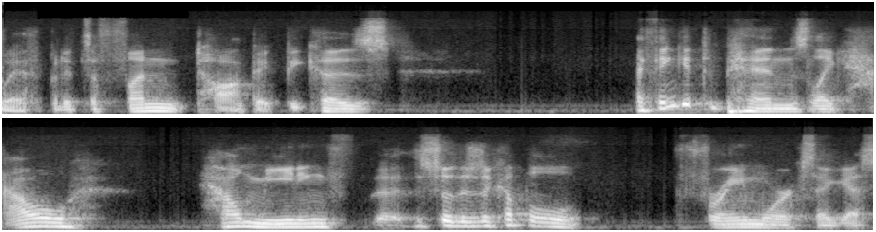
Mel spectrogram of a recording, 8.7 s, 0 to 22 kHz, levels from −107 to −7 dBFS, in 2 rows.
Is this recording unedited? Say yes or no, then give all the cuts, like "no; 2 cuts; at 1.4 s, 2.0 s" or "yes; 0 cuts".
yes; 0 cuts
